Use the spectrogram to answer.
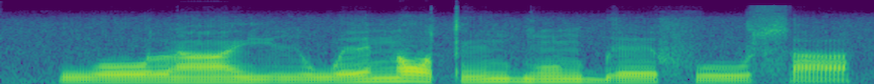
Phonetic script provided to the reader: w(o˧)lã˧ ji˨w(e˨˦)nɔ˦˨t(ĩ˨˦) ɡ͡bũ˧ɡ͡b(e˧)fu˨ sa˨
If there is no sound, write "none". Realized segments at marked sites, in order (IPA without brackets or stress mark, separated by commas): o˧, e˨˦, ĩ˨˦, e˨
